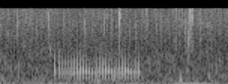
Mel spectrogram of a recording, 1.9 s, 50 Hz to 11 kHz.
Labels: {"label": "biophony, croak", "recorder": "SoundTrap 500"}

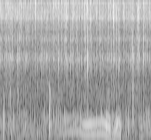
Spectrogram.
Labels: {"label": "biophony, cascading saw", "recorder": "HydroMoth"}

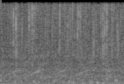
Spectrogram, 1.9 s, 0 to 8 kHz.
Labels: {"label": "biophony", "recorder": "SoundTrap 500"}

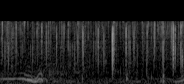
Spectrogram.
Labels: {"label": "biophony, cascading saw", "recorder": "SoundTrap 600 or HydroMoth"}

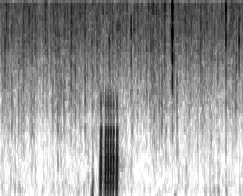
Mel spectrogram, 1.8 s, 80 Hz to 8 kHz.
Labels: {"label": "biophony", "recorder": "SoundTrap 300"}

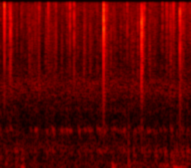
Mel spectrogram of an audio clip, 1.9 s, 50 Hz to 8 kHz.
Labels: {"label": "anthrophony, mechanical", "recorder": "SoundTrap 300"}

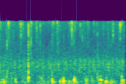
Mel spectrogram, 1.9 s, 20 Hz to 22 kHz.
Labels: {"label": "biophony, pulse", "recorder": "SoundTrap 500"}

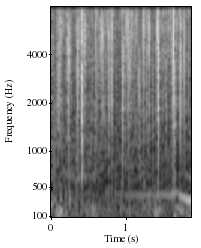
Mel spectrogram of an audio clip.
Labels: {"label": "biophony, cascading saw", "recorder": "SoundTrap 600 or HydroMoth"}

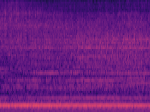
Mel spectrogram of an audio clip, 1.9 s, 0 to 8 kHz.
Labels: {"label": "anthrophony, boat engine", "recorder": "SoundTrap 500"}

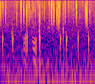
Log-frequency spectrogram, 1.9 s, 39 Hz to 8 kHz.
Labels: {"label": "biophony, knock croak", "recorder": "SoundTrap 300"}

